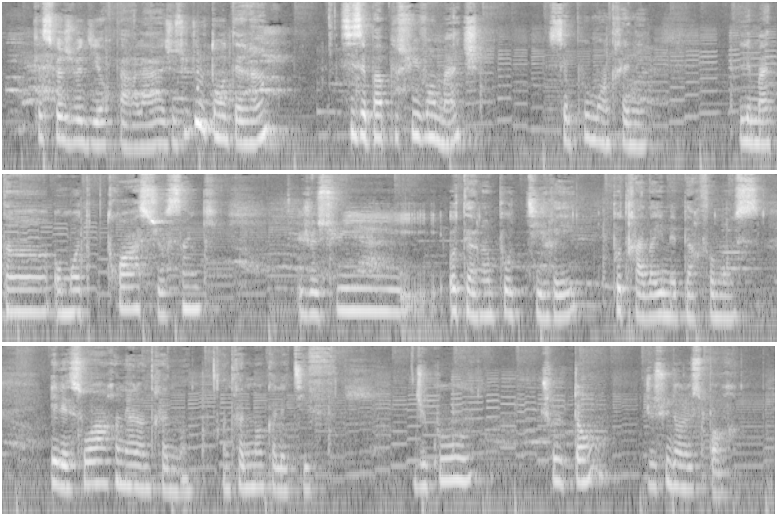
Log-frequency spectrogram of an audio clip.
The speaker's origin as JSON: {"language": "French", "country": "Togo", "said": "en tant que Togolaise"}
